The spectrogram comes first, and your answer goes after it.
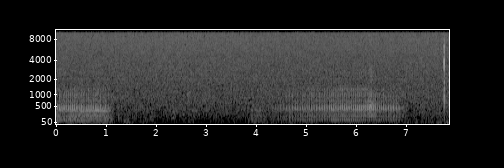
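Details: Sleeping Tosa named Kiyu giving hearty snores, which began only as an adult, among a dozing mastiff and bull terrier; a resonant snore, a quiet pause, then another long buzzing rattled breath, ending with a sharp click.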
